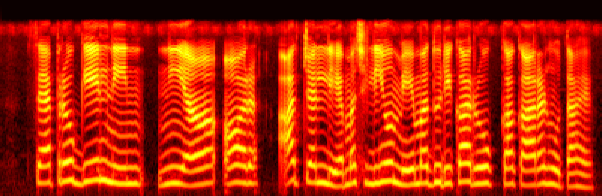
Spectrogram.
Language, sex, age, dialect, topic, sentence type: Hindi, female, 60-100, Awadhi Bundeli, agriculture, statement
